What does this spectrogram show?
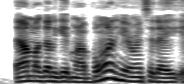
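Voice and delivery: ordinary talk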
